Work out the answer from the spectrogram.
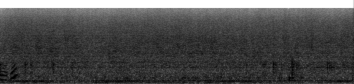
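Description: Onion and ground-spice masala sizzling steadily in oil in a wok as it is stirred with a wooden spatula, with a few light clicks of the spatula about six seconds in. A low steady hum runs underneath.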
